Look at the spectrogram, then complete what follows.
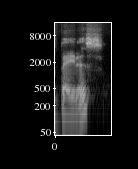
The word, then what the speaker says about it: Battis: And Phil and I were debating the pronunciation of AnneMarie's last name, but it is Battis.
